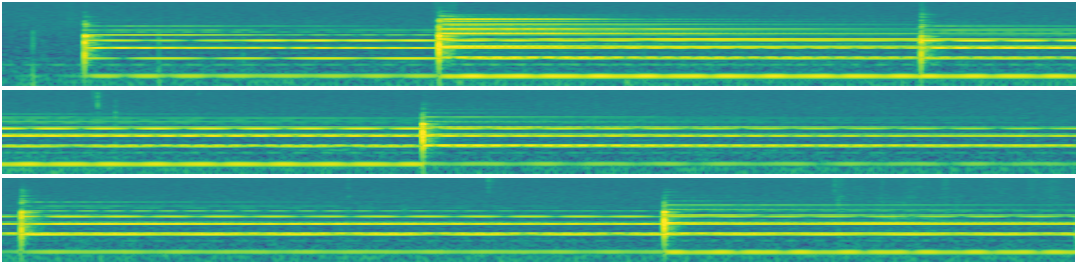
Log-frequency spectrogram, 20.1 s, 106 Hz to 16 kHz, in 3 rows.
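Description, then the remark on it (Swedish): Singing bowls struck softly with a wooden mallet about 20 cm long, from Nepal or Tibet, with black felt at its tip; about six strikes spread over twenty seconds, each tone ringing out long and layering into a steady, shimmering hum with no talking. “Och då håller man i träskaftet, och så längst fram är det som lite svart filt på. Och när jag spelar med de här, då får man ju ytterligare ett annat ljud.”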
